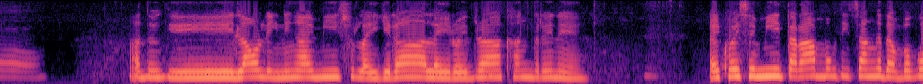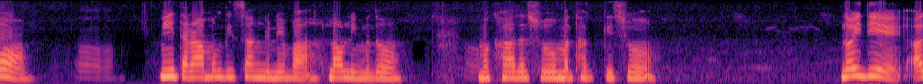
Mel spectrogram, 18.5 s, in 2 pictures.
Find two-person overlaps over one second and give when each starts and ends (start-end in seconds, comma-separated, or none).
7.2-8.5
